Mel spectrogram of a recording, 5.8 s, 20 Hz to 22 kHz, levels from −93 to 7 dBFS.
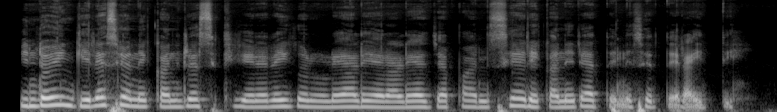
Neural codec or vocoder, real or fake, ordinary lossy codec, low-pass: none; real; none; none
